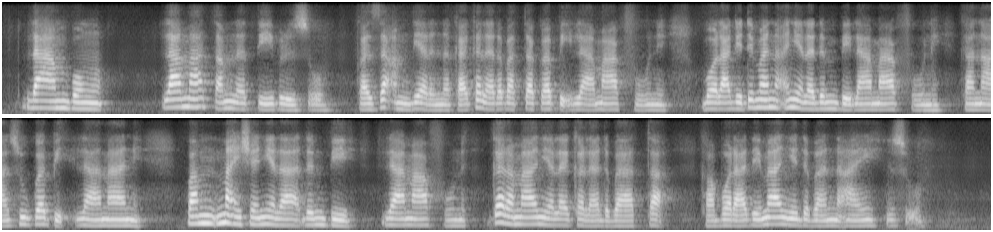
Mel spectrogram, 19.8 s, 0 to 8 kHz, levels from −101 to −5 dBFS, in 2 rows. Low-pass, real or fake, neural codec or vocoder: 7.2 kHz; fake; codec, 24 kHz, 0.5 kbps, DualCodec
